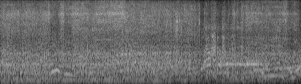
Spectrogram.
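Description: Loud, steady wind rushing and buffeting over an action-camera microphone while riding an e-bike. A voice is faintly heard under it from about four seconds in.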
